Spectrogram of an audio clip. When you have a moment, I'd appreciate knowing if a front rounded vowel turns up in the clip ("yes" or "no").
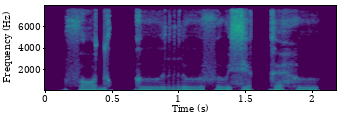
no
